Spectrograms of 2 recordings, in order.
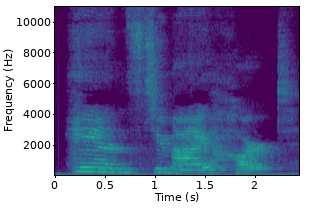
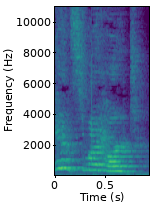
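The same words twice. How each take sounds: First: It is said at a normal pace. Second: It is said very fast.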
